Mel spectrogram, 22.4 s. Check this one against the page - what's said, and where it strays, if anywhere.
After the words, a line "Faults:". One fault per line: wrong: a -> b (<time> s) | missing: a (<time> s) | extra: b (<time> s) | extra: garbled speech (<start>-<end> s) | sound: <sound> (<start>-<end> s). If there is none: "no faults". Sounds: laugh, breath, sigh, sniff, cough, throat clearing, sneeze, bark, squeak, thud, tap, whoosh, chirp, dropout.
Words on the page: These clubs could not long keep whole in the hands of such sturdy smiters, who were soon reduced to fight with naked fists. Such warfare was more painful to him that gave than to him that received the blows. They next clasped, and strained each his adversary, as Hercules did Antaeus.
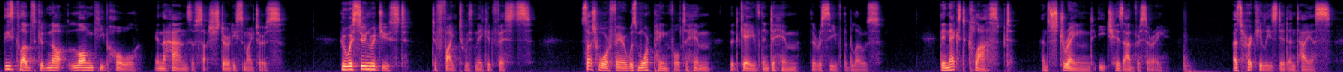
These clubs could not long keep whole in the hands of such sturdy smiters, who were soon reduced to fight with naked fists. Such warfare was more painful to him that gave than to him that received the blows. They next clasped, and strained each his adversary, as Hercules did Antaeus.
Faults:
sound: thud (19.7-20.4 s)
